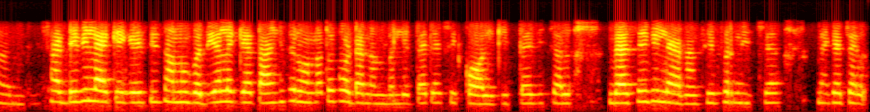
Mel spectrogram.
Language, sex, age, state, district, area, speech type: Punjabi, female, 18-30, Punjab, Barnala, rural, conversation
